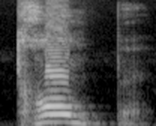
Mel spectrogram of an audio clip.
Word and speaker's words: trompe: Agora, trompe, trompe, que é tromba, de trombeta, trompe, né? Mesma pronúncia aí, pega o R aqui na garganta, o importante é o trom, trompe, tá?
